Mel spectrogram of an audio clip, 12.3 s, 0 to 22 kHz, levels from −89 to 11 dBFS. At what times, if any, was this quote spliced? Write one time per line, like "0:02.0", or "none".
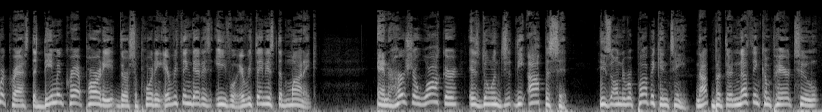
0:10.6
